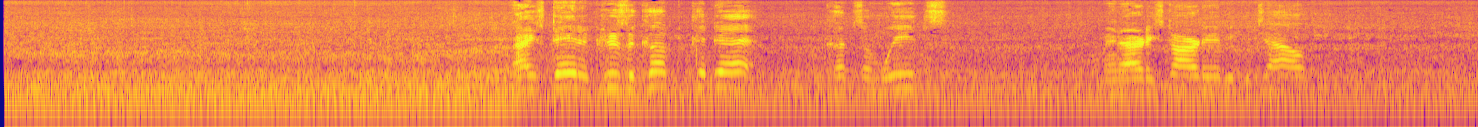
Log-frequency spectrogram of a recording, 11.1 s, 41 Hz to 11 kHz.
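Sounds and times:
riding mower engine running: 0.0s - 11.0s
man's voice: 3.8s - 7.2s, 8.3s - 9.8s.

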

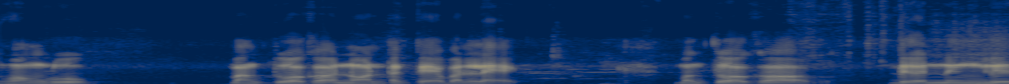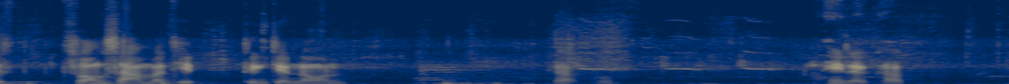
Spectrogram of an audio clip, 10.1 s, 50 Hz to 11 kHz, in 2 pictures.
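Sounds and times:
man speaking: 0.0s - 0.5s, 1.2s - 2.6s, 3.4s - 6.9s, 7.8s - 8.2s, 9.1s - 9.7s
high thin bird calls: 7.1s - 10.0s.

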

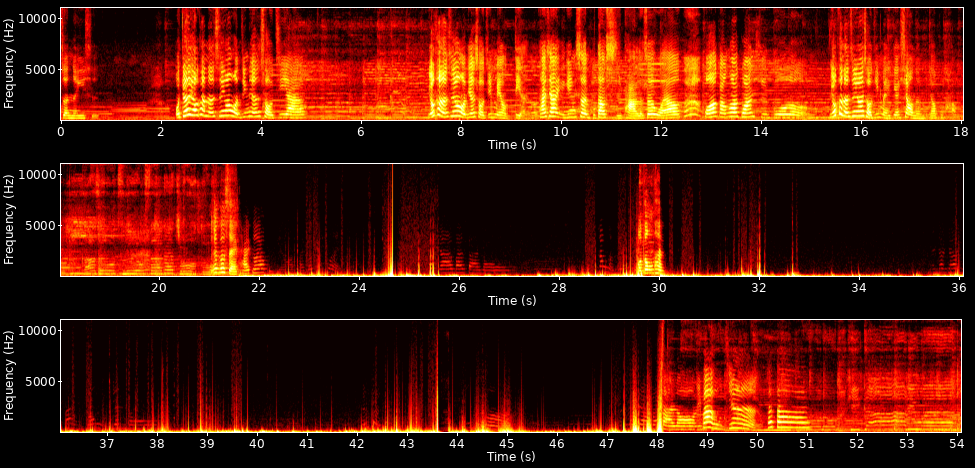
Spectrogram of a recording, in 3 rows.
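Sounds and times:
music: 0.0s - 27.0s, 35.7s - 45.4s, 46.4s - 54.0s.

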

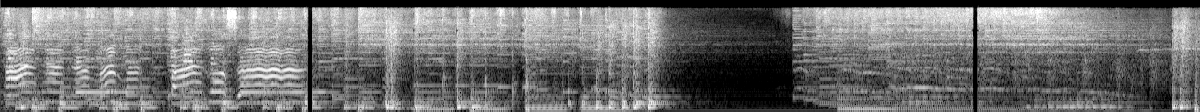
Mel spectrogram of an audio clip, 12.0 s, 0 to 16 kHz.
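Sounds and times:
drum and cymbal hits: 0.0s - 12.0s
live band holding a chord: 0.0s - 12.0s.

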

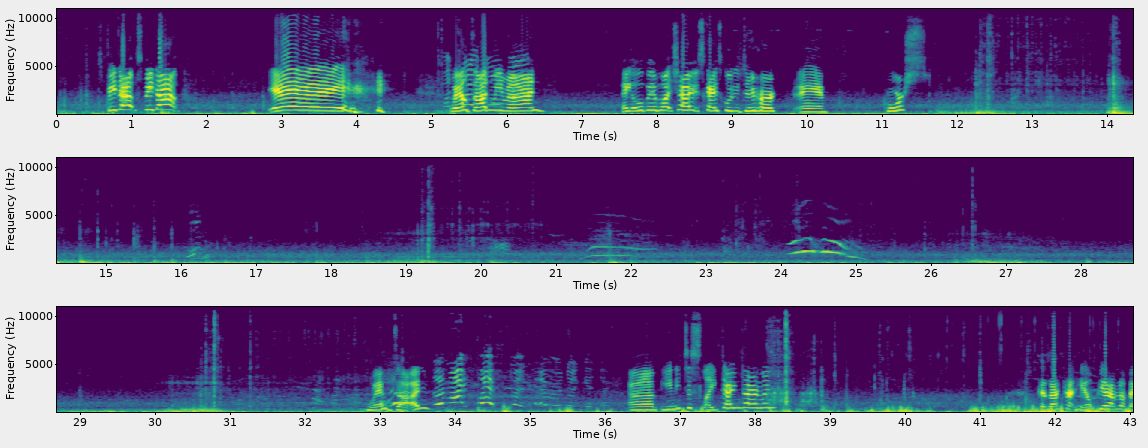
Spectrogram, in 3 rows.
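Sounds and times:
scooter rolling on concrete: 0.0s - 43.0s
scooter wheels knocking on bumps: 11.6s - 17.0s, 30.0s - 36.0s
child calling out: 21.4s - 22.4s, 24.1s - 25.2s.

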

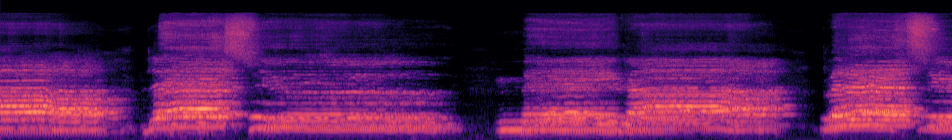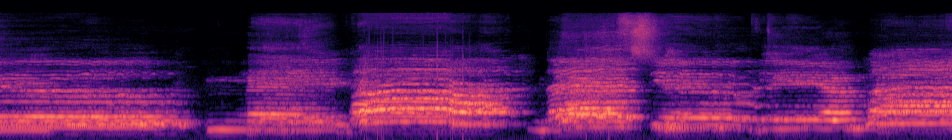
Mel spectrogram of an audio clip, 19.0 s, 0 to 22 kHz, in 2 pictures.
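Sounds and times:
group singing a cappella: 0.0s - 19.0s.

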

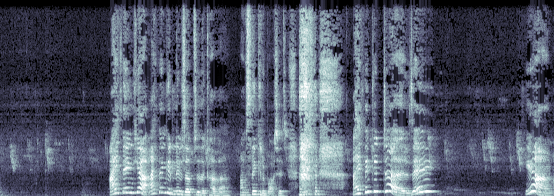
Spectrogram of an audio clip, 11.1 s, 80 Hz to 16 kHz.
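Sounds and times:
faint high chirps: 8.8s - 10.6s.

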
